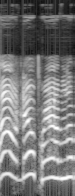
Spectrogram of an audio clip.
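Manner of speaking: very high, very loud, cartoon-like voice. [name] replying after Leroy thanks him for the healing, Bonnie the dinosaur voice. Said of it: "why do you sound like Bonnie the dinosaur?".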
